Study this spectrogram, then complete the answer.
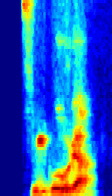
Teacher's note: son fricativas que se pronuncian con la unión del diente y el labio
